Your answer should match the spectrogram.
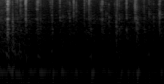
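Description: Very faint computer keyboard typing: a quick run of soft key clicks as a short line of text is typed.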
